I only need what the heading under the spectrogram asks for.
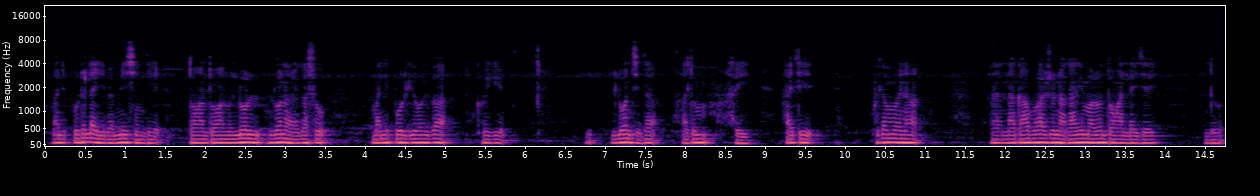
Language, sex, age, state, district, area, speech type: Manipuri, male, 18-30, Manipur, Bishnupur, rural, spontaneous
